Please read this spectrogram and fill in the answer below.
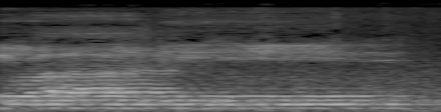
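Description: A man chanting a devotional verse through a microphone, holding one long, steady note that ends about two seconds in.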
